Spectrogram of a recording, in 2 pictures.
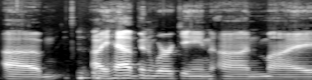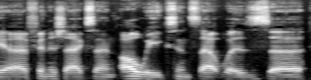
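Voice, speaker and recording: A man's voice: fairly low pitch, little pitch movement, slow, creaky, fairly bright tone, no echo. A man hosting a casual sports podcast who jokes, laughs a lot and swears now and then. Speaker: podcast host.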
